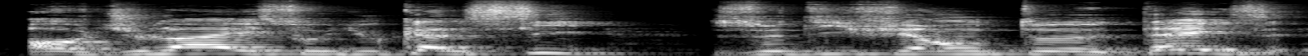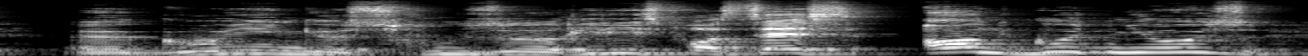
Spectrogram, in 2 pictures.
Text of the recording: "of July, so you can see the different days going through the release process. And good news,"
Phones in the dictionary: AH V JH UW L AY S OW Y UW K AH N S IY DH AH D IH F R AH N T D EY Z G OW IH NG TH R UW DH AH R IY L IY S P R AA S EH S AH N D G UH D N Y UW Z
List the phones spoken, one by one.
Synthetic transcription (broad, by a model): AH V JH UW L AY S OW Y UW K AH N S IY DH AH D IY F R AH T D EY Z G OW IH NG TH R UW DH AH R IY L IY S P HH AA S EH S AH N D G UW D N Y UW Z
